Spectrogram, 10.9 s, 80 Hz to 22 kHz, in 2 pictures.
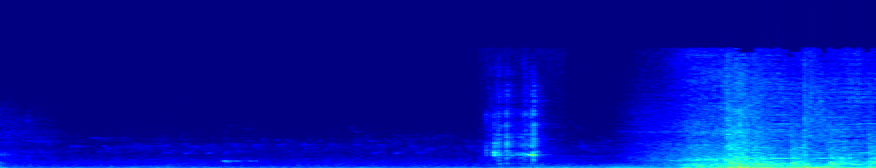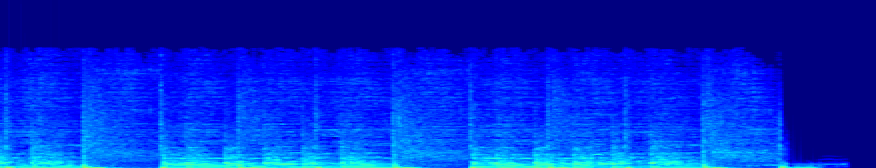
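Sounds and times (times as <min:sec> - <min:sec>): camera shutter click: 0:03.0 - 0:03.5.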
